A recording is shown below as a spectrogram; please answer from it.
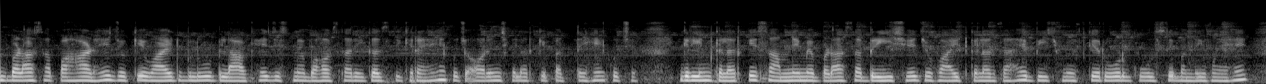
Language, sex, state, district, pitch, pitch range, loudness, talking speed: Hindi, female, Uttarakhand, Uttarkashi, 180 Hz, 175-185 Hz, -18 LUFS, 230 wpm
